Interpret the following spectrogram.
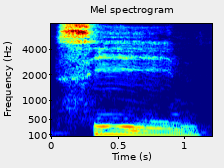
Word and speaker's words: س: Ces deux lettres, elles sont faciles à prononcer. C'est le S qu'on connaît en français et le CH, comme le chat.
